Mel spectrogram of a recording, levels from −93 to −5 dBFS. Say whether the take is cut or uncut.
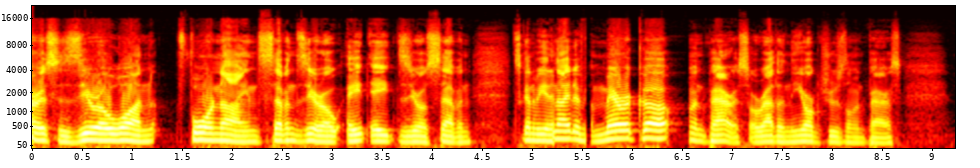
cut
